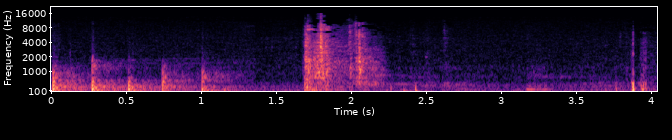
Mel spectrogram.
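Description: Knuckles knocking on a hotel room door, a quick run of about five raps in the first second. Then comes a louder rattling burst about two seconds in as the door is unlatched and opened, and a few clicks near the end.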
